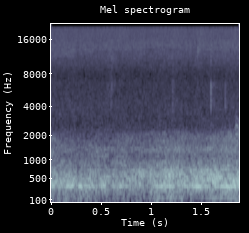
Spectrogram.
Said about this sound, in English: Here's an opportunity for you to see one of these military planes that often fly.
